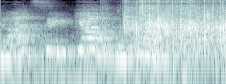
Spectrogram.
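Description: A woman speaks through a microphone in a large hall.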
